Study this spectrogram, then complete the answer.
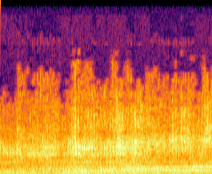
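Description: Historic endurance race cars at the Estoril circuit, among them a Daytona Cobra, give a steady, loud engine drone with harmonic hum throughout, a continuous roar with no talk.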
